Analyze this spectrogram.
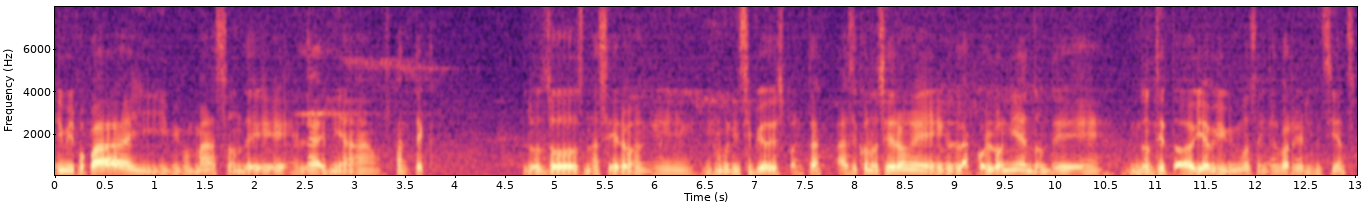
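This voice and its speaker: In a normal speaking voice, a man talks at a fairly slow pace and medium pitch, with ordinary pitch variation. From Guatemala City. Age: 20s. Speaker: interviewee. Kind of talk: interview testimony.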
